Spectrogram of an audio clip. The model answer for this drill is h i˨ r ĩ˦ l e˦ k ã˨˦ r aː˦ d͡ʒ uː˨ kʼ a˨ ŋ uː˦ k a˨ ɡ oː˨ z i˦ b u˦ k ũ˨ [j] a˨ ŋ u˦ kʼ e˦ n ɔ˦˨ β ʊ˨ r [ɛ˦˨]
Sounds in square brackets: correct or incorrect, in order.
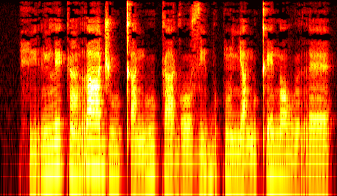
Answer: incorrect: ɲ, correct

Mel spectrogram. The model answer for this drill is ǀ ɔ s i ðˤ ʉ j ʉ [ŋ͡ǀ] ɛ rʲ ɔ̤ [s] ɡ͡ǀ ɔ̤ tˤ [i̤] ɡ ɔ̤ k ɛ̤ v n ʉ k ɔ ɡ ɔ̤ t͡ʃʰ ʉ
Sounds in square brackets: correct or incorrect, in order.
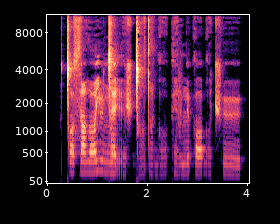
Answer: correct, incorrect: ʃ, correct

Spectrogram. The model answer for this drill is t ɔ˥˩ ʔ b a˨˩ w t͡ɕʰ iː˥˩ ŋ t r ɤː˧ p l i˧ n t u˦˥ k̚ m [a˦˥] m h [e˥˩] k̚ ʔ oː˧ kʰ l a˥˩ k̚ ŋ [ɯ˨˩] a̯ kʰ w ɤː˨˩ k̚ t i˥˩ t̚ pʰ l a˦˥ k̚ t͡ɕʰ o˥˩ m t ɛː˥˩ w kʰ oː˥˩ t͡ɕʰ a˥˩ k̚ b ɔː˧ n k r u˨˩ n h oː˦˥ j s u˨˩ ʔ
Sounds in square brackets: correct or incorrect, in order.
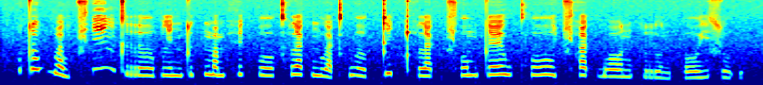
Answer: incorrect: a˧, correct, incorrect: u˨˩

